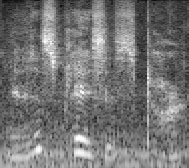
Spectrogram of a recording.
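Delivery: hushed whisper in the dark. Acted. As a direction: breathe it out, barely voiced. Dark scary place exploring.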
